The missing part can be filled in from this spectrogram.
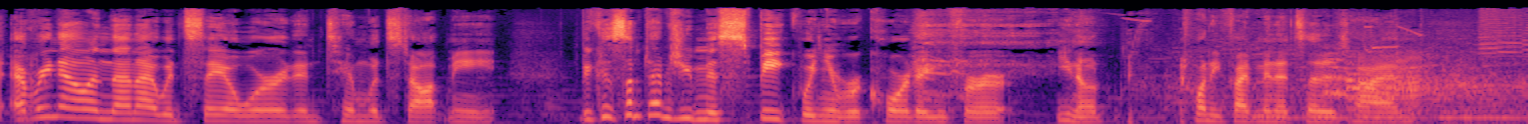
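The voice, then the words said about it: Canadian accent. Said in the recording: “I have a Canadian accent and certain words, like when I say out or about, it sounds funny ... the Canadian accent is wonderful”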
